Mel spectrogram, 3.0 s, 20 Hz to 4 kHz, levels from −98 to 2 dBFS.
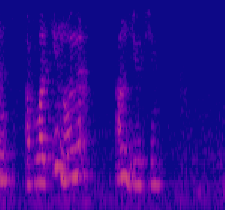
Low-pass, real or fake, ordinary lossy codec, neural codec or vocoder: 3.6 kHz; real; Opus, 24 kbps; none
